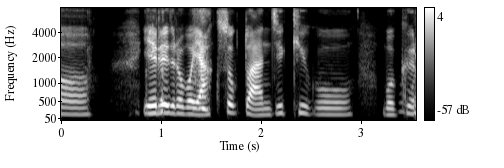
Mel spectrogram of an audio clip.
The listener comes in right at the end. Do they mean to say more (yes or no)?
yes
